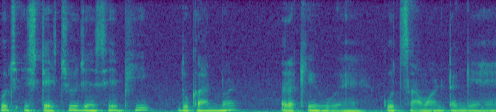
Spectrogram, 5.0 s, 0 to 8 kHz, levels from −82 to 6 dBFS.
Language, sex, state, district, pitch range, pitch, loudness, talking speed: Hindi, male, Chhattisgarh, Korba, 120-140 Hz, 125 Hz, -16 LUFS, 155 wpm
